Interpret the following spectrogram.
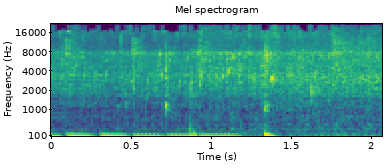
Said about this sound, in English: These ones are finished frying.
